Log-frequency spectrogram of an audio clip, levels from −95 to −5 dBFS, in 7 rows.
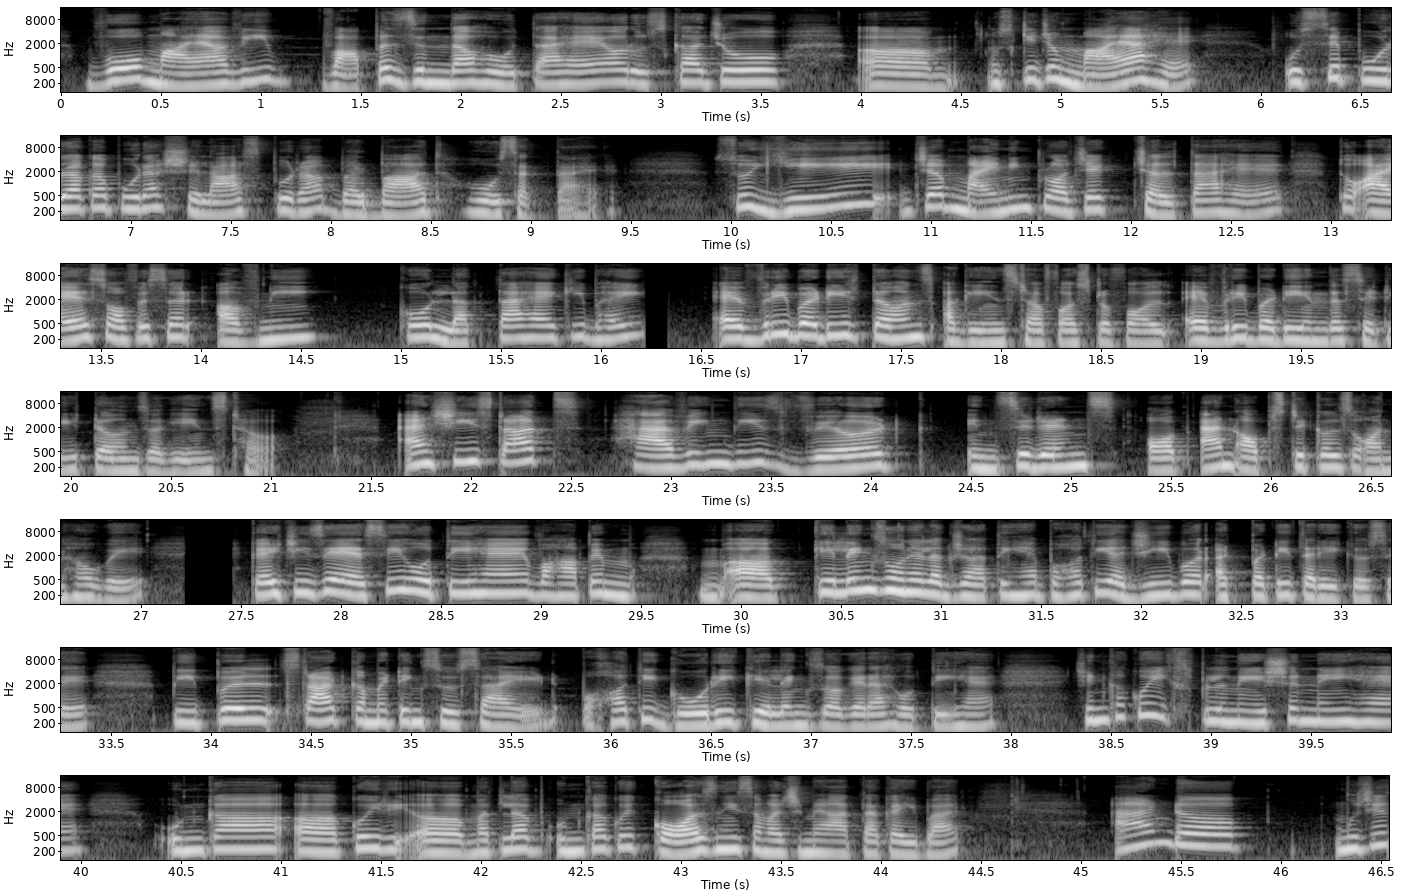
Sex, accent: female, native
